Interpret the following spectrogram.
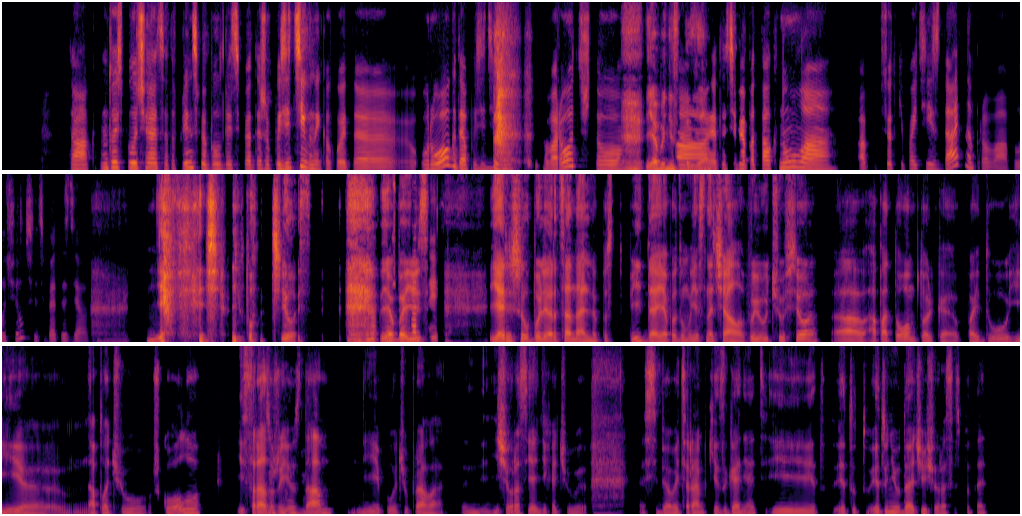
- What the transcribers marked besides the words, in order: laughing while speaking: "Да"; tapping; laughing while speaking: "Нет, ничего не получилось"
- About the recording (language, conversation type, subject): Russian, podcast, Как ты справляешься с чувством вины или стыда?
